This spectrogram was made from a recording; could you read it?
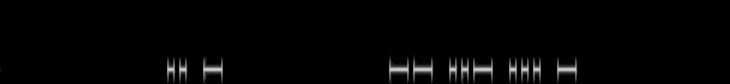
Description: Morse code, heard as a keyed tone, about 20 wpm, 700 Hz. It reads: IT MUST
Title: 4x Word-Spacing - Sentences from Top 500 Words - 20wpm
